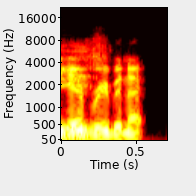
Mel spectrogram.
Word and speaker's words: Rubinek: It's the whole thing is actually, I mean, Saul Rubinek, I presume I'm saying that right. Rubinek. – I would say, Rubinek.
